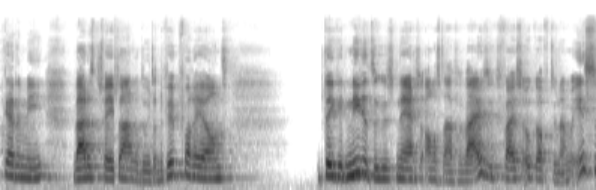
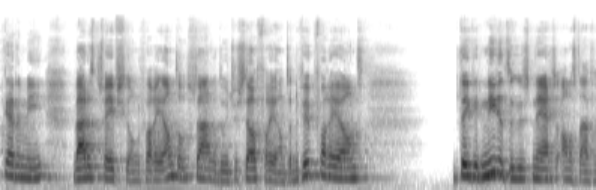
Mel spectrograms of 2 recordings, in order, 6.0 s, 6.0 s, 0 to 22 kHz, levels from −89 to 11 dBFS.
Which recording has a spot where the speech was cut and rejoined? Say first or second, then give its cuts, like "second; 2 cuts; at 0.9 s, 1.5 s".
first; 2 cuts; at 1.1 s, 1.5 s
